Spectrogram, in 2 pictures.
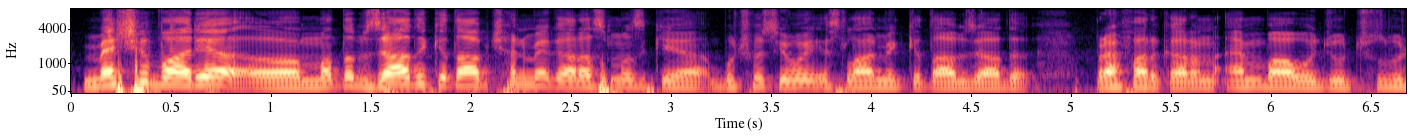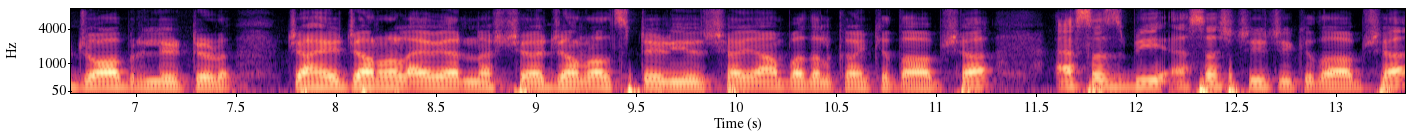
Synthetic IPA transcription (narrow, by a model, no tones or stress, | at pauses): mɛ̃t͡ʃʰiʋaːɾjamɐt̪lɐbzjaːd̪kɪt̪aːb̚t͡ʃʰɐnmẽɡɐɾɐsmɐnzkiẽbut͡ʃʰosiʋɐiɪslaːmikːɪt̪aːbzjaːd̪ | pɾeːpʰɐɾkɐɾɐnɐmbaːʋɐd͡ʒuːd̪̚t͡ʃʰusbud͡ʒaːbɾɪleːʈɪɖ | t͡ʃaːɦed͡ʒɐnɾɐlɐʋeːɾnɐst͡ʃʰɐd͡ʒɐnɾɐlsʈeːɖijuzt͡ʃʰɐjãːbɐd̪əlkãːkɪt̪aːbt͡ʃʰɐ | ɛses̬biːʔɛsesʈiːt͡ʃikɪt̪aːbt͡ʃʰɐ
